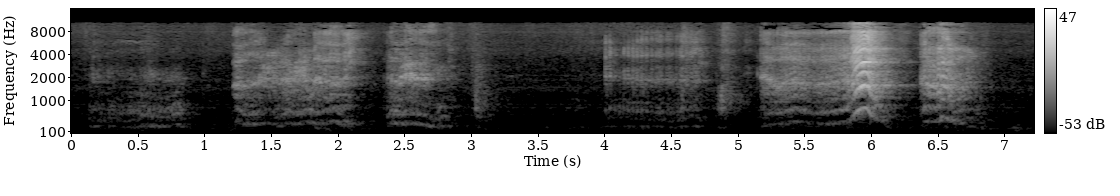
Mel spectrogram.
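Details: Maltese puppy mixing rough, growly grumbles with high yaps in a series of bursts; near the end one yelp rises sharply in pitch before quieter huffing.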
